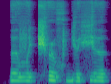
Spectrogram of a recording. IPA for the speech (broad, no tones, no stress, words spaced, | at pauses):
əvə t͡ʃʰə˞xʷbʲə˞ fʲə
